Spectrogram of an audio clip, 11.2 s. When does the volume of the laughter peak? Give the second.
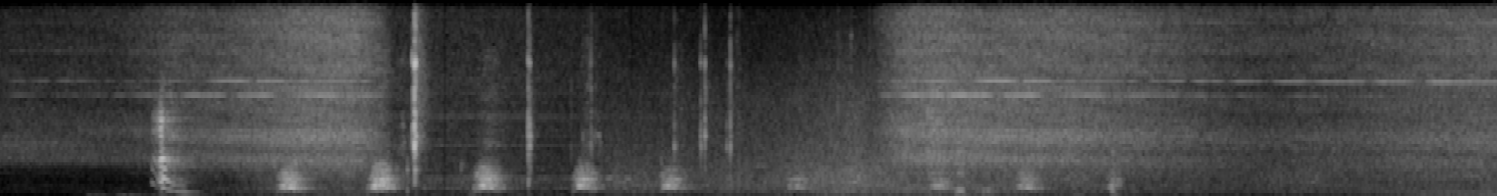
1 s.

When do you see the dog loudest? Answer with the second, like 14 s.
3 s.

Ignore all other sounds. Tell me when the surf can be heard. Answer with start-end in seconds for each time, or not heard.
4.5-11.1.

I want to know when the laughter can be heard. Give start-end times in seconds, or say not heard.
0.7-1.6, 7.0-8.6.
